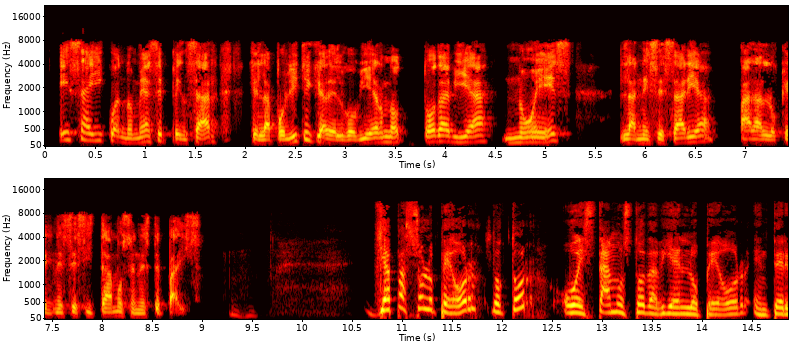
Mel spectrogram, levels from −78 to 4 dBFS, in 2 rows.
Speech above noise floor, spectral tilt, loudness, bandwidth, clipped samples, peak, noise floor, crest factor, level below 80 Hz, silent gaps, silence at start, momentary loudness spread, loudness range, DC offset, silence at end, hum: 33 dB; -3 dB/octave; -23 LUFS; 11.5 kHz; under 0.1%; -4 dBFS; -56 dBFS; 20 dB; -62 dBFS; none; 0.15 s; 7 LU; 4 LU; under 0.1%; 0 s; none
